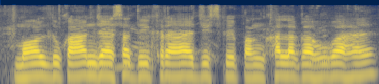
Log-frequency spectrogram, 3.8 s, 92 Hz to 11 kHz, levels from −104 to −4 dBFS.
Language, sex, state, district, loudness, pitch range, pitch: Hindi, male, Chhattisgarh, Raipur, -14 LUFS, 145-150 Hz, 150 Hz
